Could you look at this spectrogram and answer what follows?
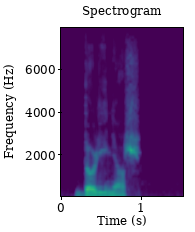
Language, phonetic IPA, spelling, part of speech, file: Polish, [dɔˈlʲĩɲaʃ], doliniarz, noun, Pl-doliniarz.ogg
